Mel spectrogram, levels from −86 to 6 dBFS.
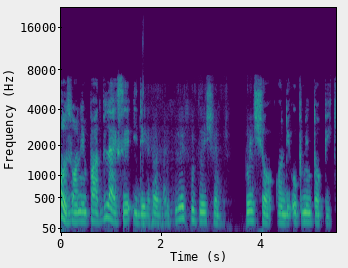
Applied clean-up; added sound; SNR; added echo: neural mask model DeepFilterNet 3.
